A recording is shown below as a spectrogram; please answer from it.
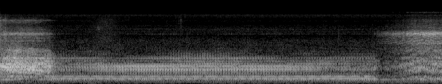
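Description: Hasbro Ultimate FX lightsaber sound board playing through the saber's speaker: a clash sound at the start that lasts about half a second, then the steady idle hum for about three seconds. Another burst of clash sound starts just before the end.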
